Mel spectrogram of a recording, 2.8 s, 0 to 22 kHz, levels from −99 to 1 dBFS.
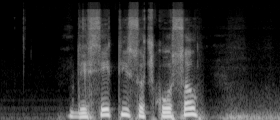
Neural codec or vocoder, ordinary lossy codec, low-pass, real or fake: vocoder, 48 kHz, 128 mel bands, Vocos; Opus, 32 kbps; 19.8 kHz; fake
